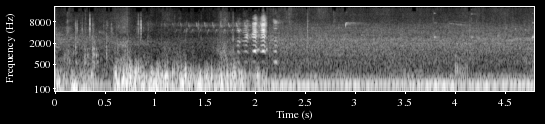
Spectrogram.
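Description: Young homestead goats bleat in a few short, wavering calls, fairly close and clear over a quiet outdoor background.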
